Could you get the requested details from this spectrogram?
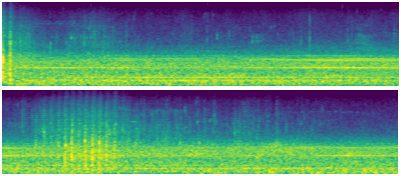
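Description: A steady mechanical hum with a brief rattling burst midway, and no animal calls.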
